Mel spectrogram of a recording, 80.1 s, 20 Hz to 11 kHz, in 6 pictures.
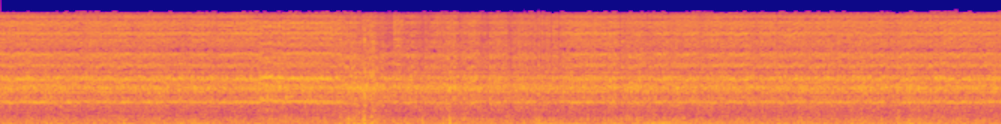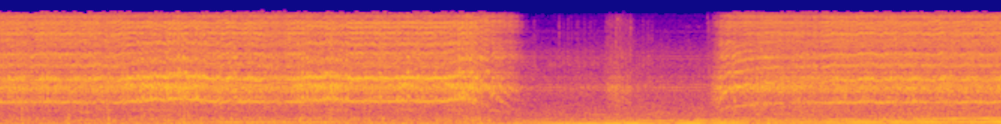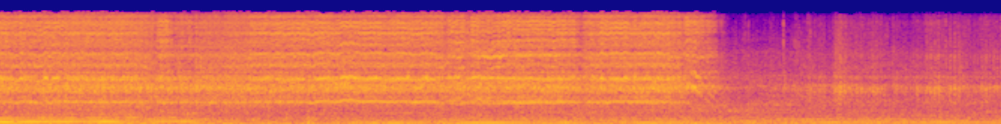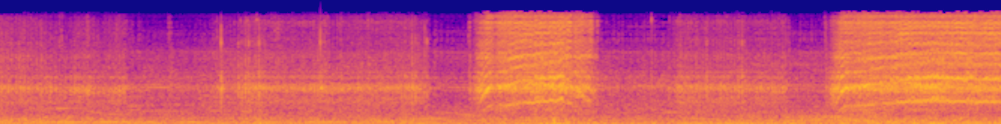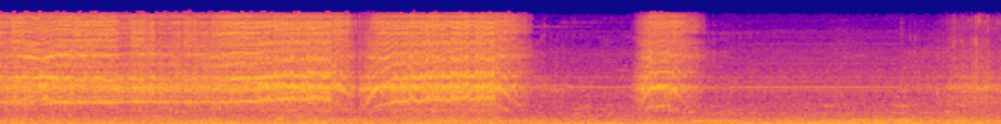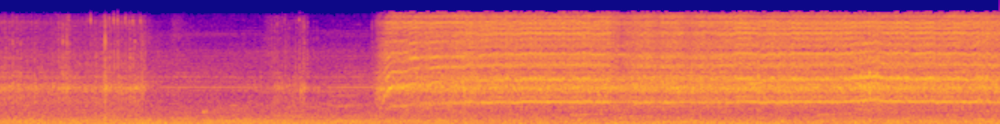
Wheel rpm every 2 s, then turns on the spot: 160, 160, 170, 160, 160, 160, 160, 160, 160, 130, 10, 90, 160, 160, 160, 160, 160, 130, 10, 30, 10, 10, 20, 80, 10, 70, 160, 160, 140, 120, 20, 10, 0, 20, 10, 30, 150, 160, 160, 160.
20-22 36-44 46-50 66-68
